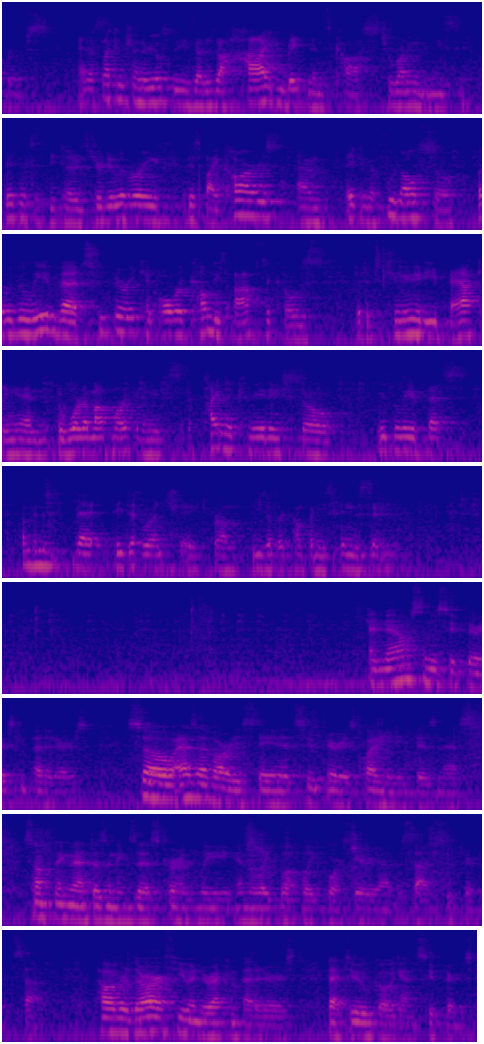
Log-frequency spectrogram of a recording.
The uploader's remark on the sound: Small Business Client Presentations. Presentations by ENTP 346 students for local businesses. Recorded at City Hall, Lake Forest IL.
